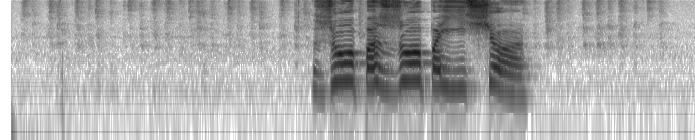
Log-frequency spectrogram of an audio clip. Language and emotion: Russian, angry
